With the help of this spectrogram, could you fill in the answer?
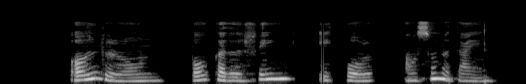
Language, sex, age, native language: Icelandic, female, 40-49, Filipino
